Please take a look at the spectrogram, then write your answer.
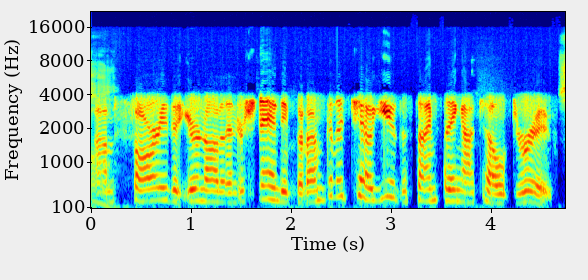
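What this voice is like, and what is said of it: North Carolina accent. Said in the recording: “You don't know my accent. It's from North Carolina.”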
